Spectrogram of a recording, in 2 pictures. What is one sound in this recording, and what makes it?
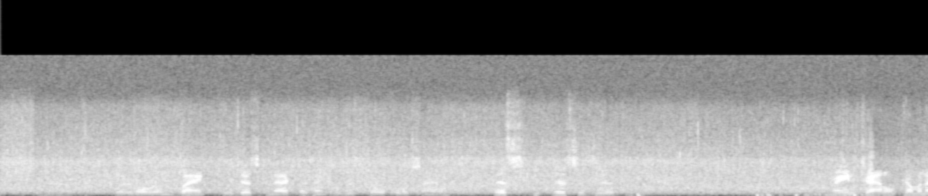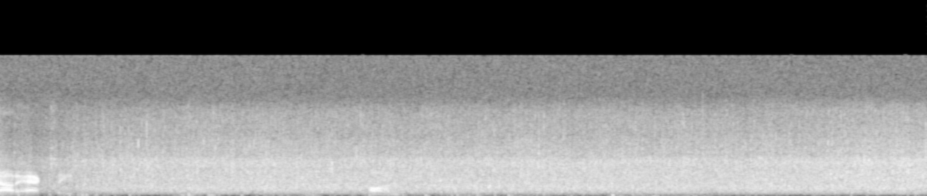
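Floodwater rushes and roars steadily outdoors.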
